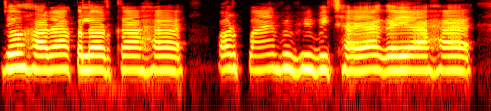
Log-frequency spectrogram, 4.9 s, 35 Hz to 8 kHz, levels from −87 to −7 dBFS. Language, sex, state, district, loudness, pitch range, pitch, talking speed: Hindi, female, Jharkhand, Palamu, -15 LUFS, 260-275 Hz, 265 Hz, 135 wpm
